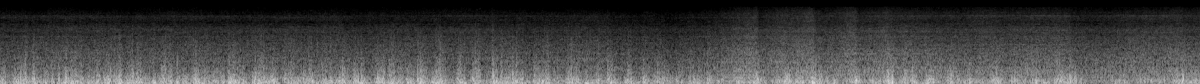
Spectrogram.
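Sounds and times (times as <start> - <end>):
boat engine rumbling: 0.0 - 12.0
wind buffeting microphone: 0.0 - 12.0.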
